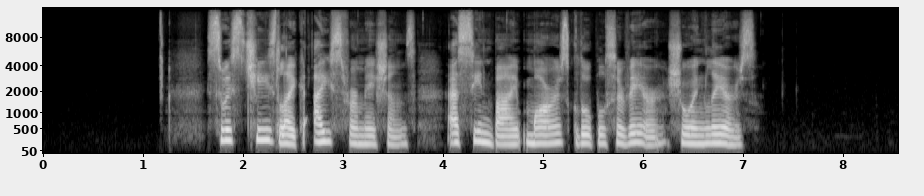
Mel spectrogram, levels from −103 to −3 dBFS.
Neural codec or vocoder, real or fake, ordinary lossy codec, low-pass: vocoder, 48 kHz, 128 mel bands, Vocos; fake; none; 14.4 kHz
